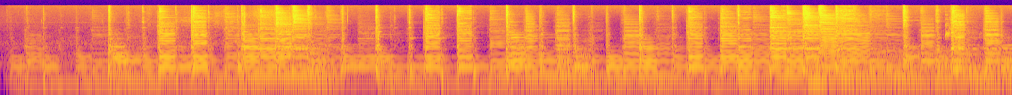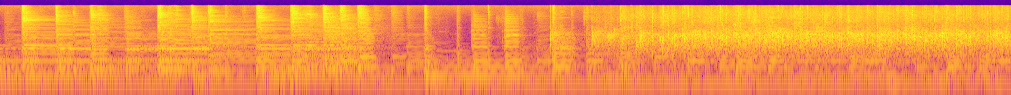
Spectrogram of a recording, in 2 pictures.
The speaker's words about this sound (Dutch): Hier zijn ze met momenten. Eerst applaus.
